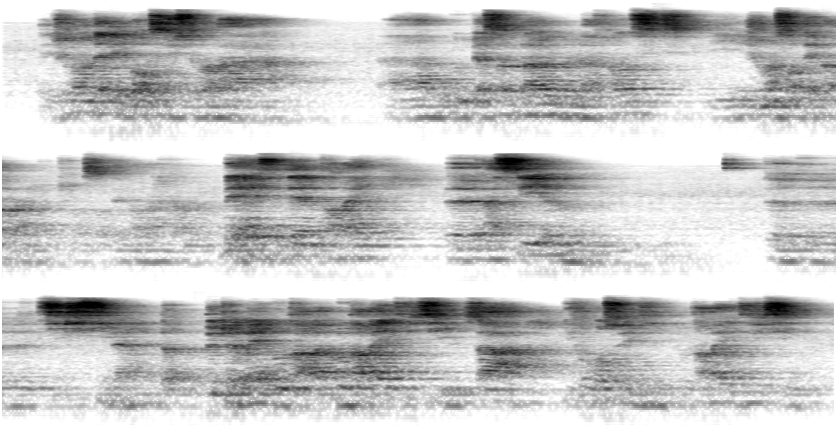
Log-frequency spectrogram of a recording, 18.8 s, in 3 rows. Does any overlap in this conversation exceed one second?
No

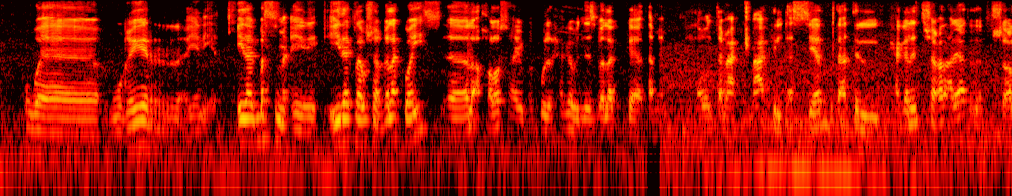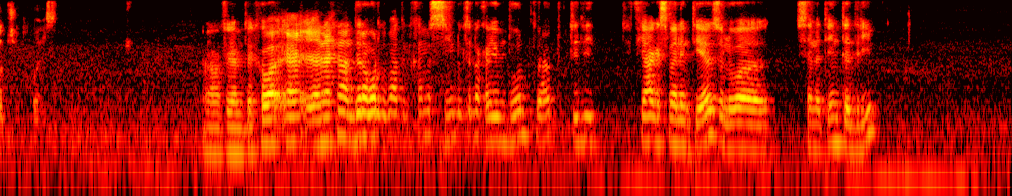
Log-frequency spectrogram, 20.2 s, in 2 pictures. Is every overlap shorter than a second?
Yes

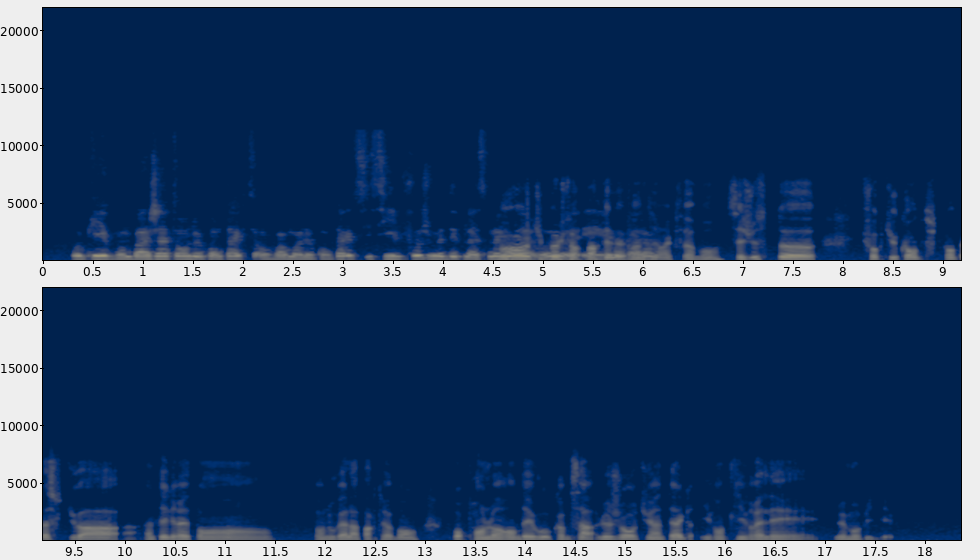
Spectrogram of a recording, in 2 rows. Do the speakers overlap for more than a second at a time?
Yes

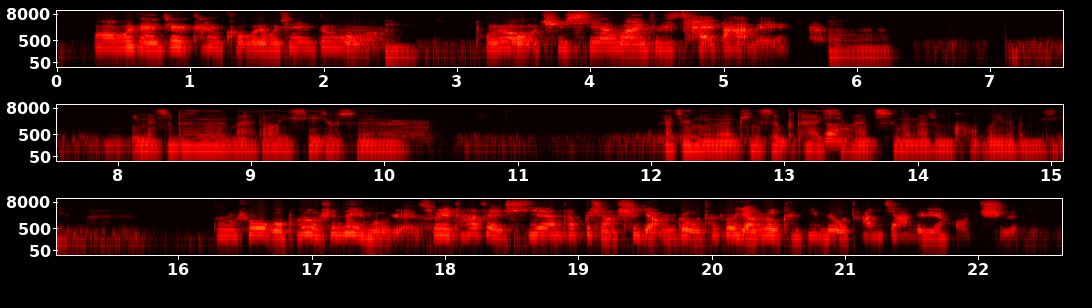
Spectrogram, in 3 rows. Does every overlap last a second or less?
Yes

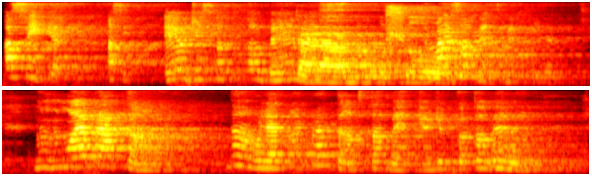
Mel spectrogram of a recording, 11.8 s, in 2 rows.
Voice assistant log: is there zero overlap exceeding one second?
Yes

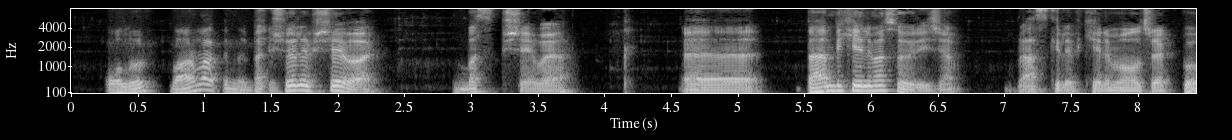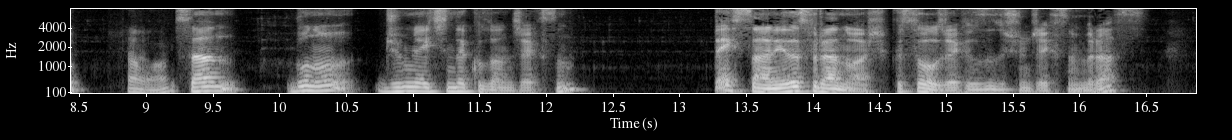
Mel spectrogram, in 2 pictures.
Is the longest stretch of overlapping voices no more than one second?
Yes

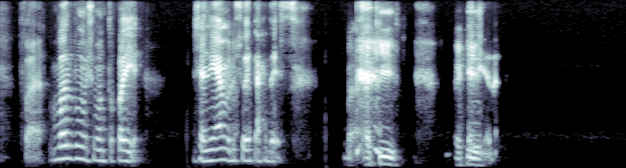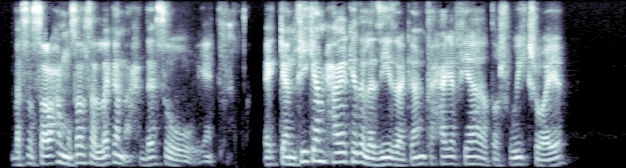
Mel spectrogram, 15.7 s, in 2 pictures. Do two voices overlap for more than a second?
No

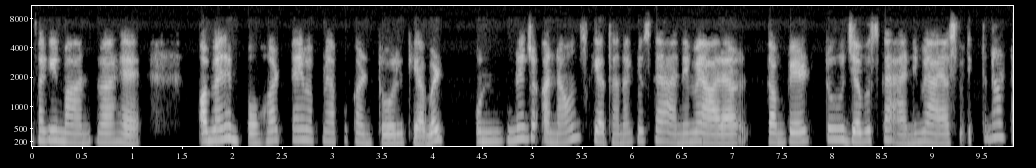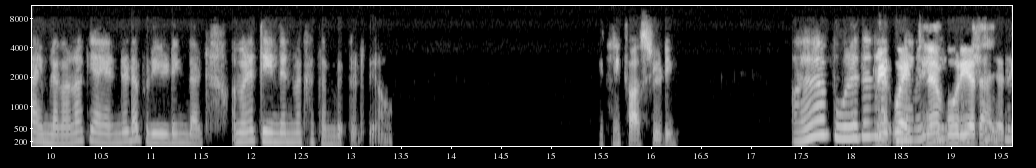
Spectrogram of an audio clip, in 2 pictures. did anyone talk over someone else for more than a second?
Yes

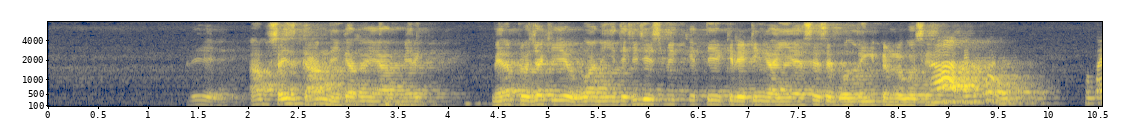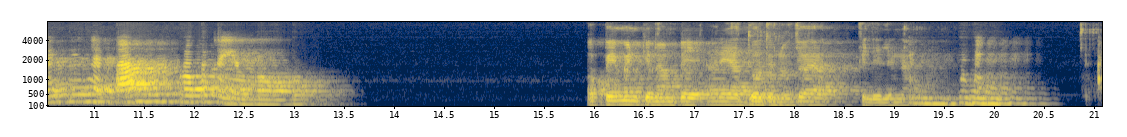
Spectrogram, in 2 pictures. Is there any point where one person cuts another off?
No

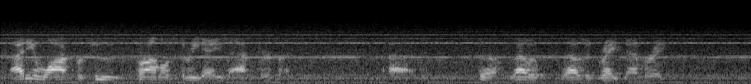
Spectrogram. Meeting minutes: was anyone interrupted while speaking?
No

